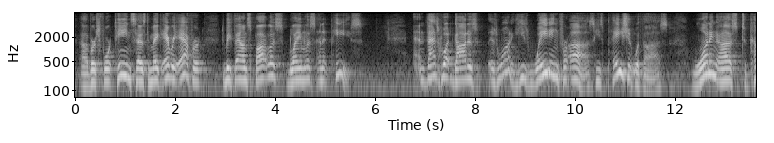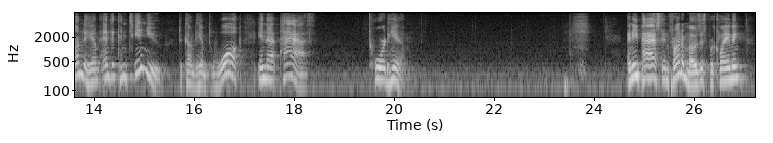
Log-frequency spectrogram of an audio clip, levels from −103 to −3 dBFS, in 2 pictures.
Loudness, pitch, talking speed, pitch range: -29 LUFS, 165 Hz, 130 wpm, 125-195 Hz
